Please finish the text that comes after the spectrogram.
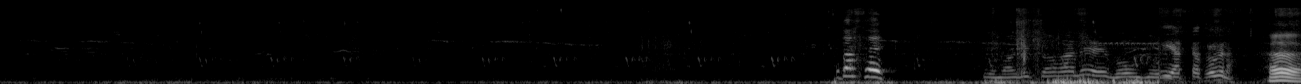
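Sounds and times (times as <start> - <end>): bird chirps: 0.0 - 12.2.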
